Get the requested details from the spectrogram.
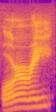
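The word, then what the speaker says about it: orrery: could correctly pronounce this you collect as an ory is that the right pronunciation I do collect ories and one of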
